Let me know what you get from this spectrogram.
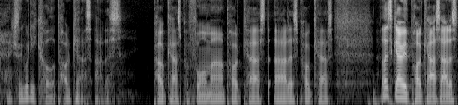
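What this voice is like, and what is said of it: Croaky voice. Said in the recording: “re-injures my throat ... my voice is a bit croaky and it's been this way for probably 6 weeks”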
